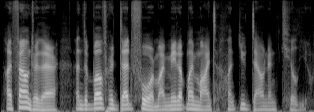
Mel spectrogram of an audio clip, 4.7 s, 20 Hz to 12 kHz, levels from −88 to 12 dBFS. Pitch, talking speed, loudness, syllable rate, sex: 115 Hz, 265 wpm, -18 LUFS, 5.6 syllables/s, male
